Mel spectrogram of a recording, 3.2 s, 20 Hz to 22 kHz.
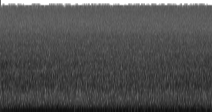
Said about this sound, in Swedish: Vägen går ju precis utanför kyrkogården. Det är rätt mycket trafik ändå. Det är ju väg 30.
